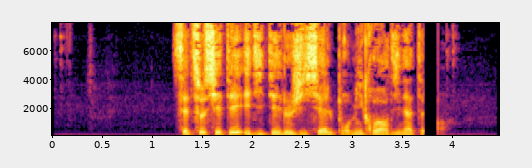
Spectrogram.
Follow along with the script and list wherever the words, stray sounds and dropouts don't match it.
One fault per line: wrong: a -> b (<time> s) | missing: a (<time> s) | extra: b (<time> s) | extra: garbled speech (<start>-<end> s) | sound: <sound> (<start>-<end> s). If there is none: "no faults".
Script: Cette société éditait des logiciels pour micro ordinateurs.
missing: des (2.3 s)
sound: dropout (3.7-3.9 s)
